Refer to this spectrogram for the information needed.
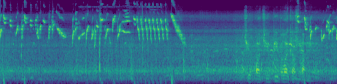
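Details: Tutored European goldfinch singing energetic runs of sharp high chirps and a rapid trill, followed by softer notes mixed with voices and background noise.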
